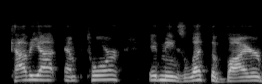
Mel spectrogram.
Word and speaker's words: Caveat Emptor: term there Caveat Emptor it's not pronounced kave empor it's Caveat Emptor it means let the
